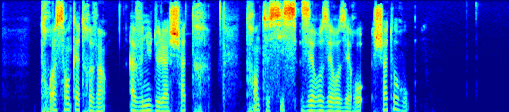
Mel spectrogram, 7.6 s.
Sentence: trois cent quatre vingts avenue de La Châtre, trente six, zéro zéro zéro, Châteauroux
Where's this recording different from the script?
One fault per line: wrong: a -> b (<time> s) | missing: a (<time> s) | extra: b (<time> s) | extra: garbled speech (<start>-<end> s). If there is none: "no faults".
no faults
